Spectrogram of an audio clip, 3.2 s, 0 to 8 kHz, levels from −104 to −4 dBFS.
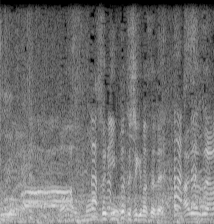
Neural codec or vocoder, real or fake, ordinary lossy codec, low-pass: none; real; none; none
